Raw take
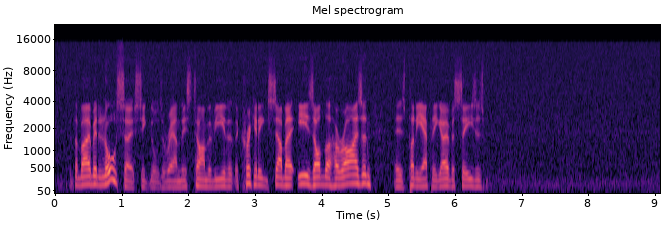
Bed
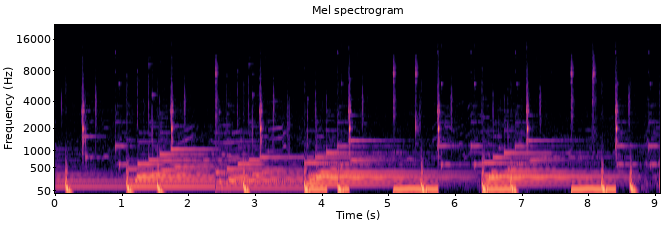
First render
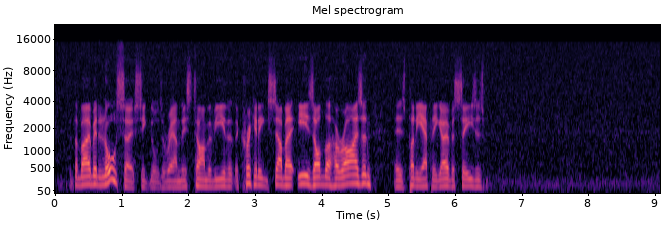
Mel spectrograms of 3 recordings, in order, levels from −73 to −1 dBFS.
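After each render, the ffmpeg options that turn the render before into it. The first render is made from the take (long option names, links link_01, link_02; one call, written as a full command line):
ffmpeg -i in.wav -af "afftdn=noise_reduction=6:noise_floor=-46" out.wav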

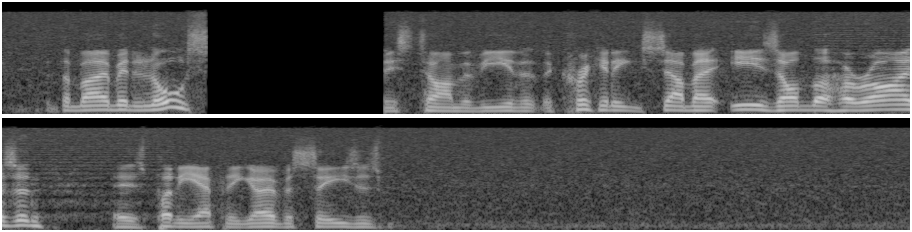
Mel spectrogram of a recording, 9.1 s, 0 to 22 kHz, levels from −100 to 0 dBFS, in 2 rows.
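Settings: ffmpeg -i in.wav -filter_complex "[0:a]asettb=1/sr,asplit=3[link_01][link_02][link_03];[link_01]atrim=end=4.064[link_04];[link_02]atrim=start=4.06:end=5.4,asetpts=PTS-STARTPTS,afade=type=in:duration=0.004:curve=qsin,afade=type=out:start_time=1.336:duration=0.004:curve=qsin,aecho=1:1:2.1:0.65,atrim=end_sample=59094[link_05];[link_03]atrim=start=5.396[link_06];[link_04][link_05]acrossfade=duration=0.004:curve1=hsin:curve2=qsin[link_07];[link_07][link_06]acrossfade=duration=0.004:curve1=qsin:curve2=hsin,asplit=3[link_08][link_09][link_10];[link_08]atrim=end=1.02,asetpts=PTS-STARTPTS,afade=type=out:start_time=1.016:duration=0.004:curve=hsin[link_11];[link_09]atrim=start=1.02:end=1.91,asetpts=PTS-STARTPTS,volume=0[link_12];[link_10]atrim=start=1.91,asetpts=PTS-STARTPTS,afade=type=in:duration=0.004:curve=hsin[link_13];[link_11][link_12][link_13]concat=n=3:v=0:a=1" out.wav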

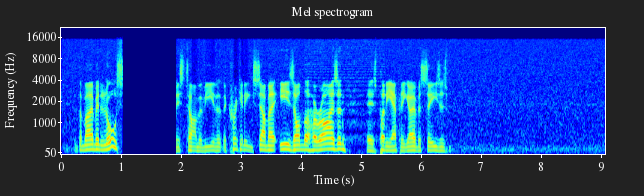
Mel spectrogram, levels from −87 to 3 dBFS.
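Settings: ffmpeg -i in.wav -filter_complex "[0:a]asettb=1/sr,asplit=3[link_01][link_02][link_03];[link_01]atrim=end=2.174[link_04];[link_02]atrim=start=2.17:end=3.2,asetpts=PTS-STARTPTS,afade=type=in:duration=0.004:curve=qsin,afade=type=out:start_time=1.026:duration=0.004:curve=qsin,acompressor=threshold=-28dB:ratio=6:attack=3.2:release=140:knee=1:detection=peak[link_05];[link_03]atrim=start=3.196[link_06];[link_04][link_05]acrossfade=duration=0.004:curve1=hsin:curve2=qsin[link_07];[link_07][link_06]acrossfade=duration=0.004:curve1=qsin:curve2=hsin" out.wav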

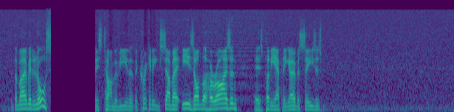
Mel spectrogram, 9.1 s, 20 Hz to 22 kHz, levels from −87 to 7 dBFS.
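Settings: ffmpeg -i in.wav -af anull out.wav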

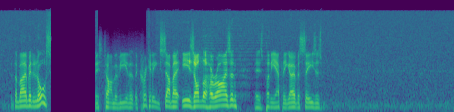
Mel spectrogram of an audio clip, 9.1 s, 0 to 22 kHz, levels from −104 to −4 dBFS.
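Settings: ffmpeg -i in.wav -filter_complex "[0:a]asettb=1/sr,asplit=3[link_01][link_02][link_03];[link_01]atrim=end=1.954[link_04];[link_02]atrim=start=1.95:end=2.93,asetpts=PTS-STARTPTS,afade=type=in:duration=0.004:curve=qsin,afade=type=out:start_time=0.976:duration=0.004:curve=qsin,lowpass=frequency=3500:width=0.5412,lowpass=frequency=3500:width=1.3066[link_05];[link_03]atrim=start=2.926[link_06];[link_04][link_05]acrossfade=duration=0.004:curve1=hsin:curve2=qsin[link_07];[link_07][link_06]acrossfade=duration=0.004:curve1=qsin:curve2=hsin,asettb=1/sr,asplit=3[link_08][link_09][link_10];[link_08]atrim=end=3.784[link_11];[link_09]atrim=start=3.78:end=4.28,asetpts=PTS-STARTPTS,afade=type=in:duration=0.004:curve=qsin,afade=type=out:start_time=0.496:duration=0.004:curve=qsin,equalizer=frequency=2700:width=1.5:gain=15[link_12];[link_10]atrim=start=4.276[link_13];[link_11][link_12]acrossfade=duration=0.004:curve1=hsin:curve2=qsin[link_14];[link_14][link_13]acrossfade=duration=0.004:curve1=qsin:curve2=hsin,asettb=1/sr,asplit=3[link_15][link_16][link_17];[link_15]atrim=end=4.994[link_18];[link_16]atrim=start=4.99:end=5.57,asetpts=PTS-STARTPTS,afade=type=in:duration=0.004:curve=qsin,afade=type=out:start_time=0.576:duration=0.004:curve=qsin,equalizer=frequency=620:width_type=o:width=2.3:gain=-9[link_19];[link_17]atrim=start=5.566[link_20];[link_18][link_19]acrossfade=duration=0.004:curve1=hsin:curve2=qsin[link_21];[link_21][link_20]acrossfade=duration=0.004:curve1=qsin:curve2=hsin" out.wav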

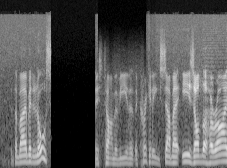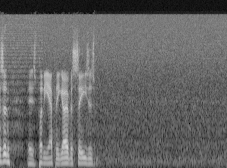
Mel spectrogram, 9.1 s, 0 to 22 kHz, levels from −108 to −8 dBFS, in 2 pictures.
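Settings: ffmpeg -i in.wav -af "bass=frequency=250:gain=-5,treble=frequency=4000:gain=12,bandreject=frequency=720:width=18" out.wav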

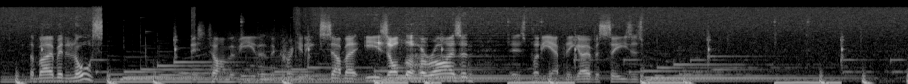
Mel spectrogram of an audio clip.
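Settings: ffmpeg -i in.wav -i bed.wav -filter_complex "[1:a]volume=-6.5dB[link_01];[0:a][link_01]amix=inputs=2:normalize=0" out.wav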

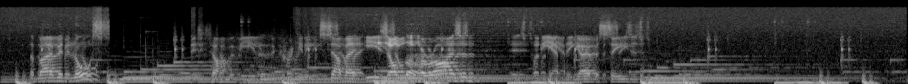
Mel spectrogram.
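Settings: ffmpeg -i in.wav -af "aecho=1:1:72:0.447" out.wav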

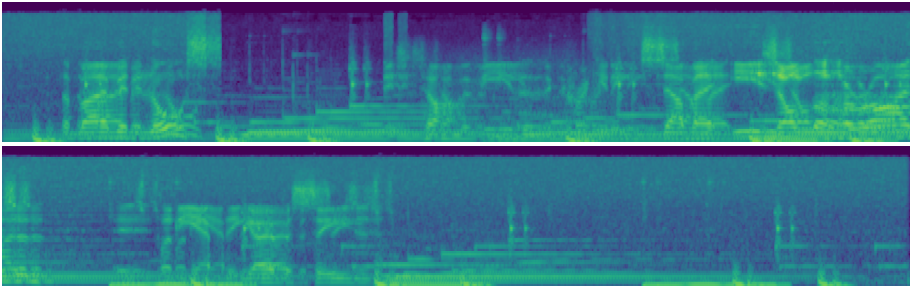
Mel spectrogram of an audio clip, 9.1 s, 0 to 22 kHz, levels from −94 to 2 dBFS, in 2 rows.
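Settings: ffmpeg -i in.wav -af "volume=1dB,alimiter=limit=-3dB:level=0:latency=1" out.wav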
